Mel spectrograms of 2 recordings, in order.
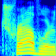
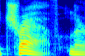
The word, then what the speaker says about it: traveler: traveler where's where's the stress on traveler on trav it's on trav so when we think about where this is placed in the opening sentence i met a trav so even though traveler the stress is on the first syllable it's placed in a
